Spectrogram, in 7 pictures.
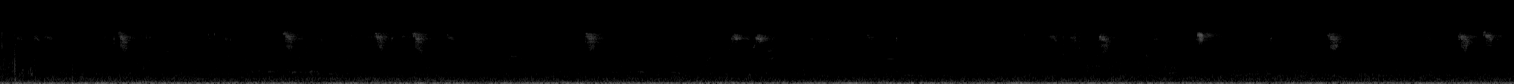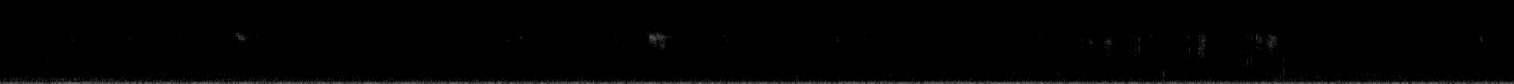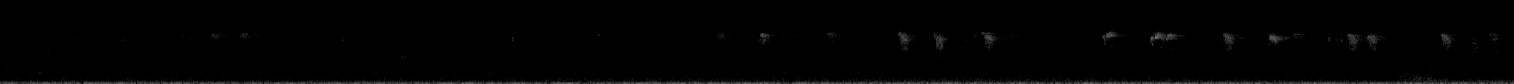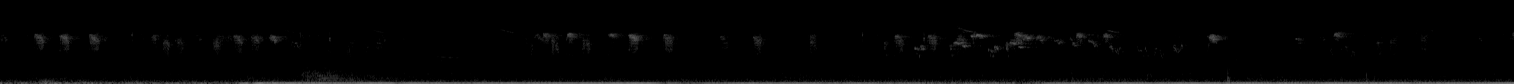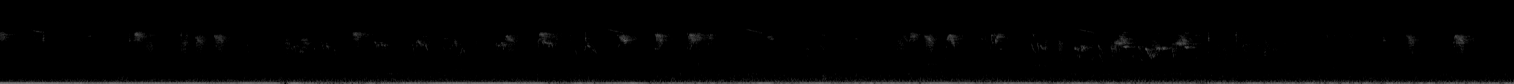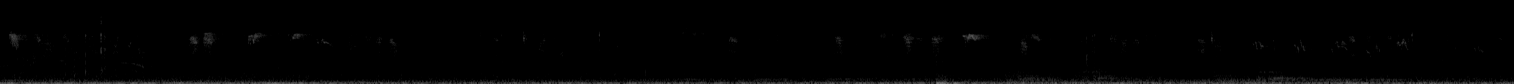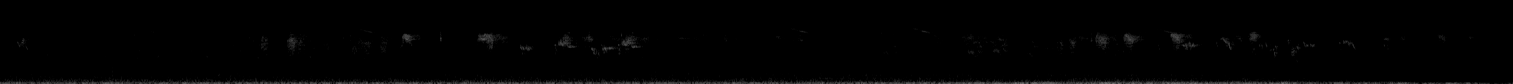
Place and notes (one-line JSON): {"title": "清水村, Nangan Township - Birdsong", "date": "2014-10-14 14:52:00", "description": "Birdsong\nBinaural recordings\nSony PCM D100+ Soundman OKM II", "latitude": "26.15", "longitude": "119.94", "altitude": "55", "timezone": "Asia/Taipei"}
